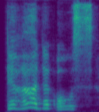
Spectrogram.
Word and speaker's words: geradeaus: The pronunciation of Geradeaus. can be tricky for English speakers, so work on softening that R sound.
